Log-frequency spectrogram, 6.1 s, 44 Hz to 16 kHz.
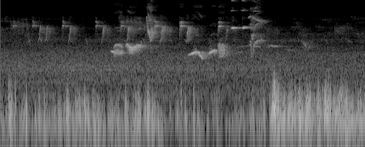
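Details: Common blackbird song recorded 18 May 2021 in Meschede, Germany, alongside a fieldfare pair: two fluty, slurred phrases separated by thin high chips and twitters, with strong low rumbling throughout.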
